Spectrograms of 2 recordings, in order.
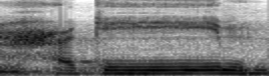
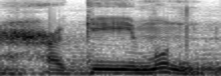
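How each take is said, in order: First: The word ends cut short without -un. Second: The word ends with a full -un sound. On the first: The reader stops at the end of the verse. "এখানে থামলে হবে" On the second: The reading continues past this word. "মিম দুই পেশ মুন"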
